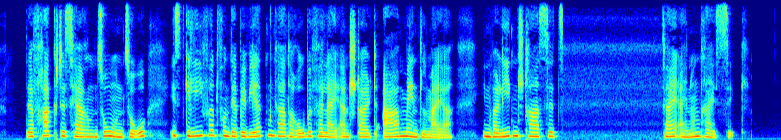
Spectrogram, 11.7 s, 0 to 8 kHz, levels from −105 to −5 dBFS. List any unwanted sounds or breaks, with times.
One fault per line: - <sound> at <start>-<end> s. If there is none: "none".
none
